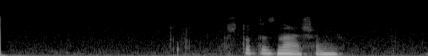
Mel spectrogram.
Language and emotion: Russian, neutral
